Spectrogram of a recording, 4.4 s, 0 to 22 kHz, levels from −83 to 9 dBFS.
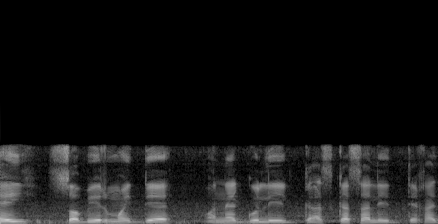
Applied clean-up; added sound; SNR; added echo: none; none; none; none.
